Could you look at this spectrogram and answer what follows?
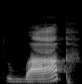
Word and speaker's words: WAAP: for me to pronounce, if I have to pronounce WAAP because it sounds like the WAF itself. And I found that a bit simple solution for that. I call it W-A-A-P so that everyone gets a clear idea of what I'm talking about.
